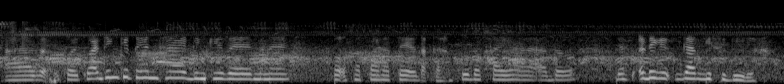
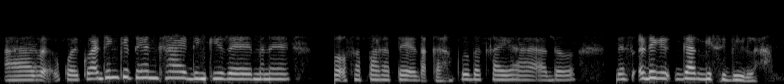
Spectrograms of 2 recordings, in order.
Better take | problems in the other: second | background sound (Bird vocalization, bird call, bird song); 6 dB below the speech

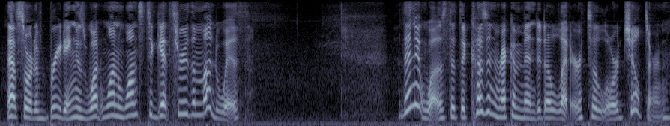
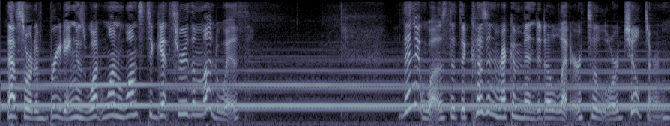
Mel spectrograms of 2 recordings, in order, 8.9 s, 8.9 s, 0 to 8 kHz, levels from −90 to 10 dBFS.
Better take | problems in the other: first | background sound (Wind instrument, woodwind instrument); 4 dB below the speech

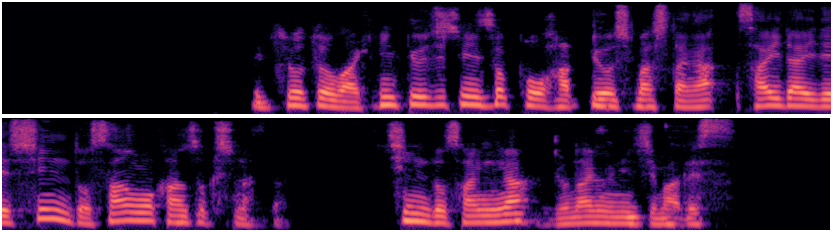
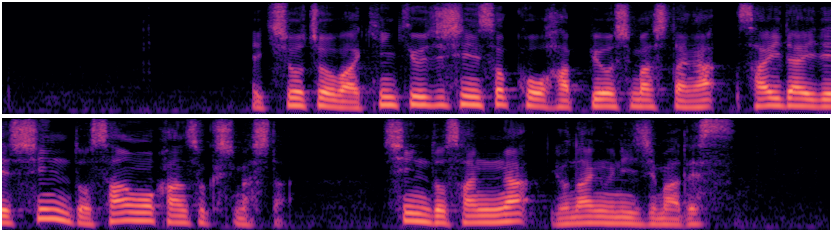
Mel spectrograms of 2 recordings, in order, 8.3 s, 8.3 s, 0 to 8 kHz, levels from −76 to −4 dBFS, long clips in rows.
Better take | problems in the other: second | noise reduction (neural mask model Resemble Enhance denoiser)

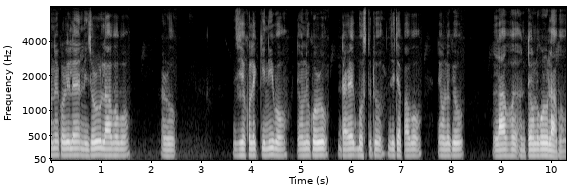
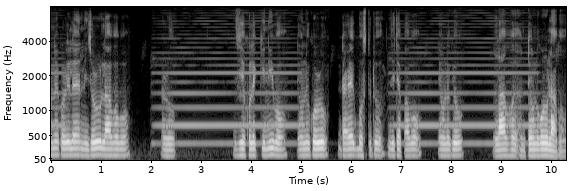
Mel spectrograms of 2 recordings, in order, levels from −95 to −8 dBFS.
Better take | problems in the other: first | background sound (Bowed string instrument); 16 dB below the speech

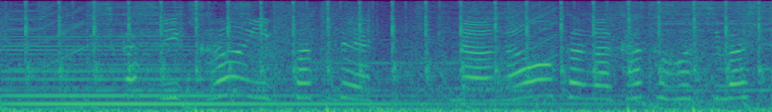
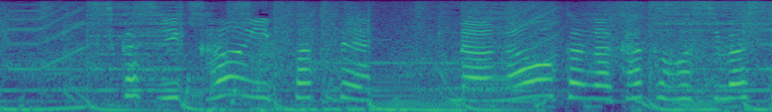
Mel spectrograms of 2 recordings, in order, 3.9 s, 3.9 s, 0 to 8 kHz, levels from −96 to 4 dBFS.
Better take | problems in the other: second | background sound (Bicycle + Bowed string instrument); as loud as the speech

